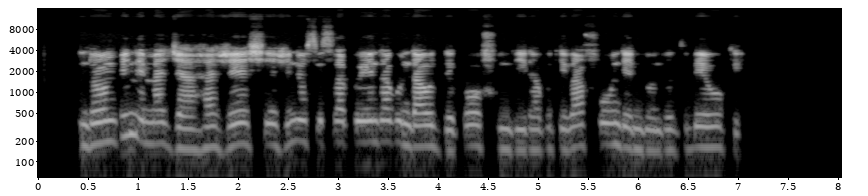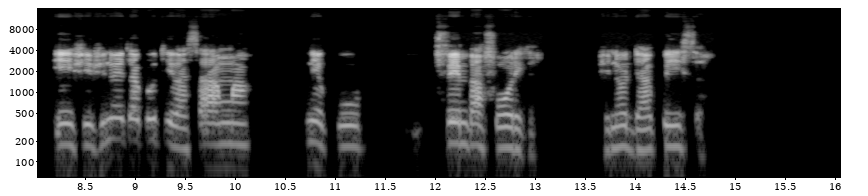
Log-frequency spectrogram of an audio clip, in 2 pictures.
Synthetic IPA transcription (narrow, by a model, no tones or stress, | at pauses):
ndo̞mbine̞mad͡ʒaɦaʐe̞ʃe̞ʐino̞sisakue̞ndakundaud͡ze̞kofundiɾakutiʋafunde̞ndo̞ndo̞d͡ziɓe̞uːke | iʐiʐino̞itakutiʋasamwa | ne̞k̚u | fe̞mbaforki | ʐ̥ino̞dʱakwiːsa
